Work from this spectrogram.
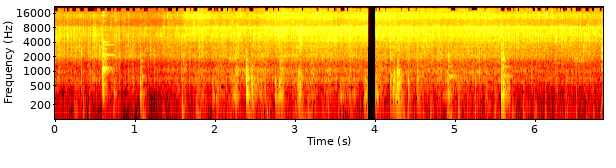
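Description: A handful of curry leaves drops into hot oil while beef fry is being made, sending up a steady close sizzle and spluttering crackle, with scattered stirring clicks and pops throughout and no voices.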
